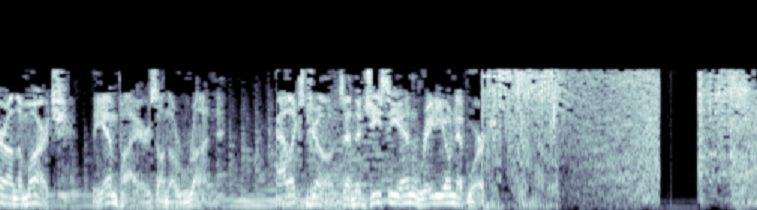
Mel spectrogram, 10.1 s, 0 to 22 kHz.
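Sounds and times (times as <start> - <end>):
speech: 0.0 - 6.9
car engine starting and roaring: 6.4 - 10.0.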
